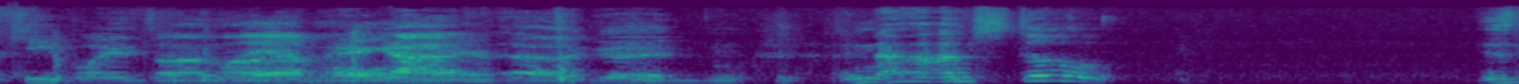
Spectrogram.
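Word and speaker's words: Mjölnir: It's Mjolnir. Mjolnir. They don't. They don't really pronounce the L that's in it.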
